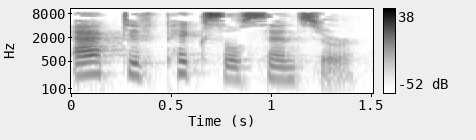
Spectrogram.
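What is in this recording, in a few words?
"active pixel sensor", English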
